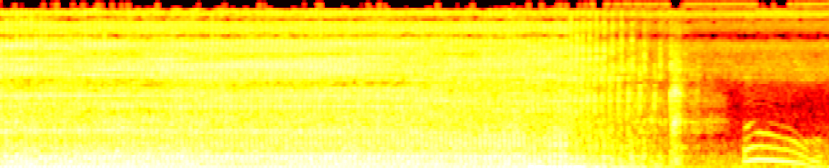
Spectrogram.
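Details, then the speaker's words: Chinese ATV small single-cylinder after carburetor float area cleaned and reassembled: runs fast, fairly steady at high idle without throttle, then cuts out; carburetor adjustment or throttle cable suspected, not confirmed. "Okay, that's pretty sketchy doing one-handed. So I need to adjust the carburetor or check the throttle cable or something. She was taking off."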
